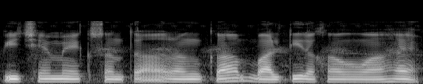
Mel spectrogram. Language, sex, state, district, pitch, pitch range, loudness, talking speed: Hindi, male, Jharkhand, Ranchi, 120 Hz, 115-125 Hz, -17 LUFS, 140 wpm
